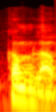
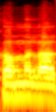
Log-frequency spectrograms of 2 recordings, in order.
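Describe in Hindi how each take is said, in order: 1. "म" के बाद का स्वर छोड़ दिया जाता है। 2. "म" के बाद का स्वर पूरा बोला जाता है। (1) "म का जो अस्वर है उसे हम गायब कर देते हैं" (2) "बोलते समय कमला नहीं"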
